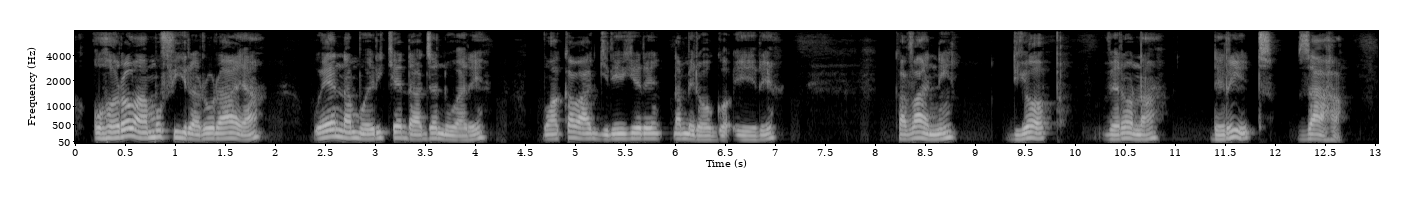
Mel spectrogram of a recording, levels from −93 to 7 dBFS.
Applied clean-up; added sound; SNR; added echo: none; none; none; none.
